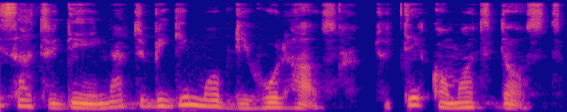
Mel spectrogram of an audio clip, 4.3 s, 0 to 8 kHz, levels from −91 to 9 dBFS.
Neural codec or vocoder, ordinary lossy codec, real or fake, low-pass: none; none; real; 7.2 kHz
